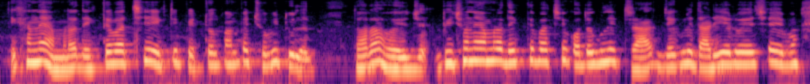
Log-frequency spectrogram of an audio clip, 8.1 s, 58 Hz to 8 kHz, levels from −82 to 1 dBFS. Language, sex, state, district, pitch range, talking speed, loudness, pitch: Bengali, male, West Bengal, Dakshin Dinajpur, 160-210 Hz, 165 wpm, -13 LUFS, 190 Hz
